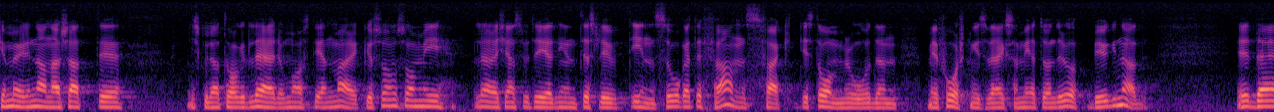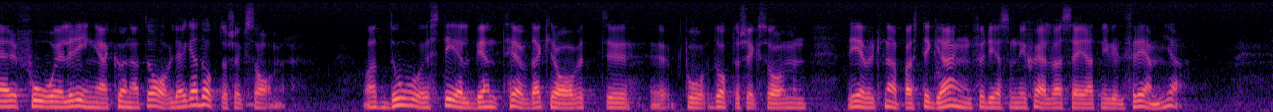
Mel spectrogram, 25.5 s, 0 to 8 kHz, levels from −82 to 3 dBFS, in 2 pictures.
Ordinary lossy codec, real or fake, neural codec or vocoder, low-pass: none; real; none; none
